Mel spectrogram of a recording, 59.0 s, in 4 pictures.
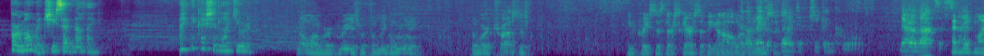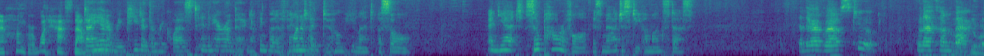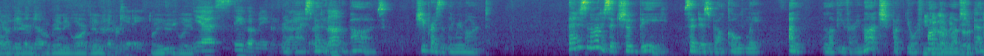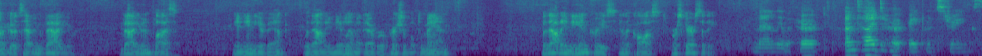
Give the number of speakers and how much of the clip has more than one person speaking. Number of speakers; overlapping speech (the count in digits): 7, about 13%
